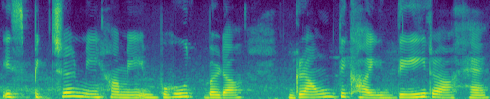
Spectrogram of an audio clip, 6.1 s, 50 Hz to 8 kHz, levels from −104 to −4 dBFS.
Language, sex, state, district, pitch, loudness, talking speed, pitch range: Hindi, female, Punjab, Fazilka, 225 Hz, -14 LUFS, 105 wpm, 210-255 Hz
